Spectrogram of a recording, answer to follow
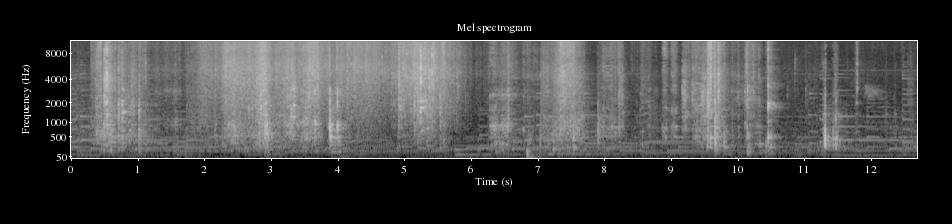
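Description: Cardboard boxes and packaging being handled: a run of rustling, scraping bursts through the first half and again near the end, with a sharp knock near the end, over soft background music.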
